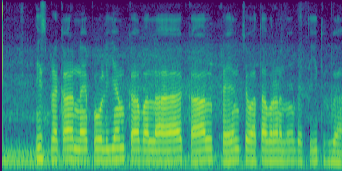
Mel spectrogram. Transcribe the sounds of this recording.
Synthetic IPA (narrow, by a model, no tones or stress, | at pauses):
ɪspɾəkaːɾnepoːlɪjəmkabəlaːjakaːlpʰɾeːnt͡ʃʋaːt̪aːwəɾəɳ̃mẽbjət̪iːt̪ɦʊaː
